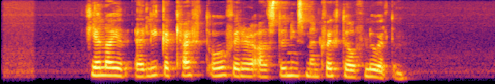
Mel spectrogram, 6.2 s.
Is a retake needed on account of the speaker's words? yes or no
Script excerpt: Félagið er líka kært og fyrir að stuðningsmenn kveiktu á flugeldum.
no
